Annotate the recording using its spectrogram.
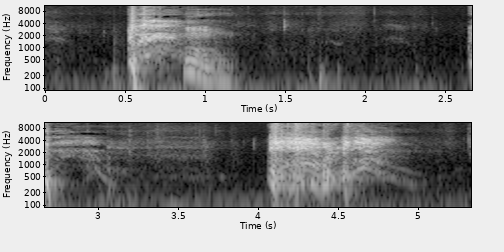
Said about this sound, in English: Okay, now you got your share of coughing on the air.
